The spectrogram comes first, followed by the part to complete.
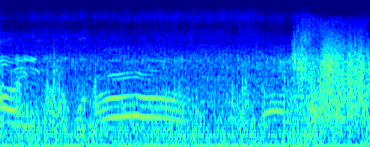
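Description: Motorcycle on the move: wind rumbling on the microphone over the engine's steady running. A voice calls out briefly in the middle.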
